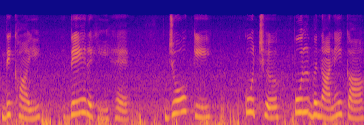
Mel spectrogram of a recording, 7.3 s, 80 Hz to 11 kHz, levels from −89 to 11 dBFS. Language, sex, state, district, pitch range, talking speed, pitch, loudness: Hindi, female, Punjab, Kapurthala, 225-305 Hz, 80 wpm, 255 Hz, -16 LUFS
